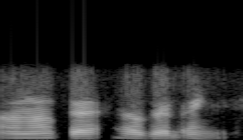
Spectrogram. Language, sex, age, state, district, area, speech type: Malayalam, male, 18-30, Kerala, Malappuram, rural, conversation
